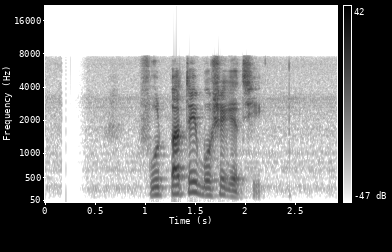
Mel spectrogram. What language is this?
Bangla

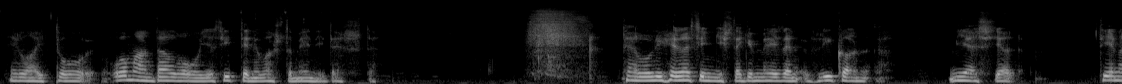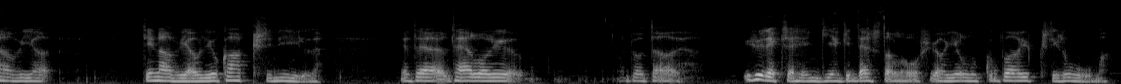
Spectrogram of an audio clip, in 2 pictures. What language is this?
Finnish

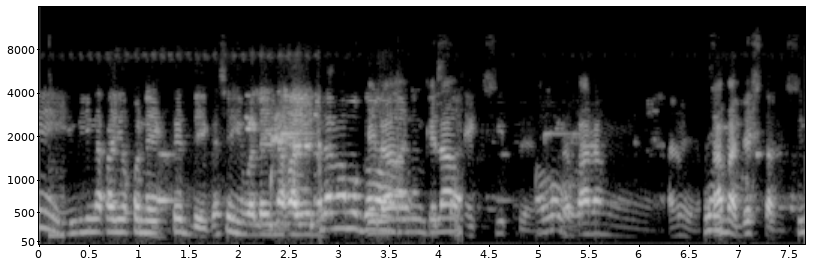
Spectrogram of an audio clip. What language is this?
Filipino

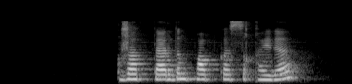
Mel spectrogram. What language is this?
Kazakh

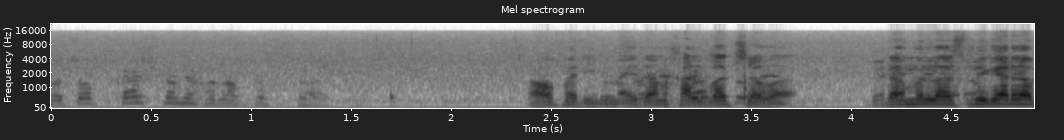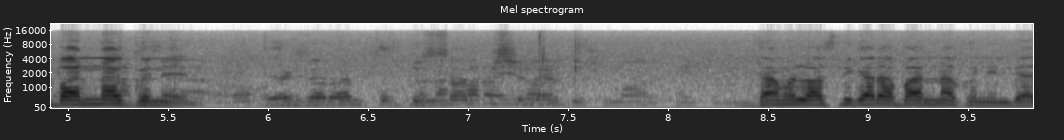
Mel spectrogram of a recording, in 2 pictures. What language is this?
Persian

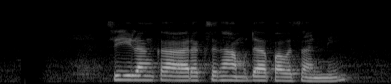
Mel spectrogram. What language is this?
Sinhala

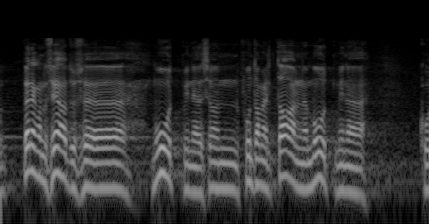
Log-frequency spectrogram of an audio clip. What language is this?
Estonian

